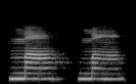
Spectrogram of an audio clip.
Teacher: when we say ma, ma, we have little vibration on our nose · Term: nasal consonant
